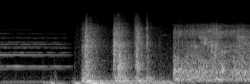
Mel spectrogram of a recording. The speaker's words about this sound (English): I'll open the door and let the blood out.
